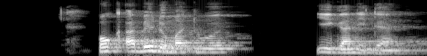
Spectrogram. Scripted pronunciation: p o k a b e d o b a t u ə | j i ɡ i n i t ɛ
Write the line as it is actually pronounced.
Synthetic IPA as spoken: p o k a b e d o m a t u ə | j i ɡ a n i t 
